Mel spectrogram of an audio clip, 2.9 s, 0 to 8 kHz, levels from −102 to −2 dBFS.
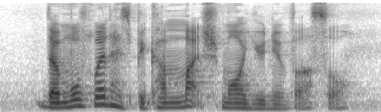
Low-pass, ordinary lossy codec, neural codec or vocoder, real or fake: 7.2 kHz; none; none; real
